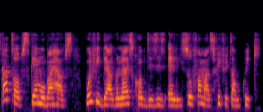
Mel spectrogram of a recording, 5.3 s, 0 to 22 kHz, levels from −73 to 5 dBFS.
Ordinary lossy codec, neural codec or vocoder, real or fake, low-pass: AAC, 32 kbps; none; real; 7.2 kHz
